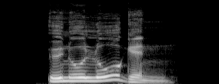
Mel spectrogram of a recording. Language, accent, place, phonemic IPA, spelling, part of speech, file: German, Germany, Berlin, /ønoˈloːɡn̩/, Önologen, noun, De-Önologen.ogg
- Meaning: 1. plural of Önologe 2. genitive singular of Önologe 3. dative singular of Önologe 4. accusative singular of Önologe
